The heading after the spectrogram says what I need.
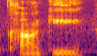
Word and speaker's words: conchae: See, Virgil for vomer, C for conchae. I know it looks like conchae, but usually the CH is pronounced as a K.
